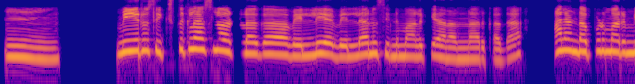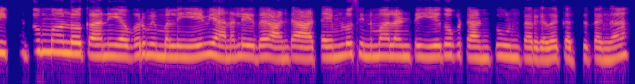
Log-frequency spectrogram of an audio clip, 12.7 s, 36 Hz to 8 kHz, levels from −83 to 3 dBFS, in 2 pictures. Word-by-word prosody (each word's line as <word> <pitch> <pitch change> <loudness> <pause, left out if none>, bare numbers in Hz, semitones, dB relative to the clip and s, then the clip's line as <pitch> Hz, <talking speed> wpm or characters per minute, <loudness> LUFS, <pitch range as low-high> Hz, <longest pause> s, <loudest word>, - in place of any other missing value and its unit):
హ్మ్. 205 -3 -1 0.8
మీరు 305 +2 +8
సిక్స్థ్ 295 +2 -2
క్లాస్‌లో 335 -2 +4
అట్లాగా 255 -1 -1 0.2
వెళ్ళి 225 +4 +1
ఆహ్, 235 - -1
వెళ్ళాను 235 +5 +1
సినిమాలకి 220 -1 -4
అనన్నారు 185 -1 -4
కదా! 180 +5 -5 0.4
అలాంటప్పుడు 300 -1 +3
మరి 285 -1 +3
మీ 270 - +4 0.2
కుటుంబంలో 280 +1 +1
కానీ 225 0 +2
ఎవరు 220 +3 -2
మిమ్మల్ని 215 -2 -1
ఏవి 240 +3 +1
అనలేదా? 215 +1 -1
అంటే, 195 +2 -5
ఆ - - +3
టైంలో 210 +4 -1
సినిమాలంటే 215 -1 -1 0.2
ఏదో 210 +2 -1
ఒకటి 225 -2 -8
అంటూ 195 +2 -7
ఉంటారు 195 -2 -4
గదా 185 +2 0
ఖచ్చితంగా. 185 +1 -5
220 Hz, 140 wpm, -23 LUFS, 200-255 Hz, 0.8 s, మీరు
